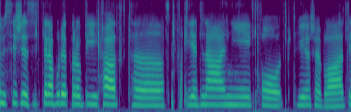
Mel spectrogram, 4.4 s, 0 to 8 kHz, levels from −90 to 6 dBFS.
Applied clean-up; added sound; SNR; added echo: neural diffusion model UNIVERSE++.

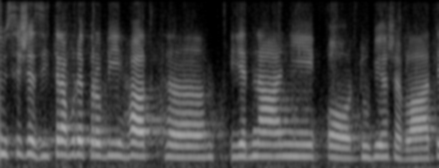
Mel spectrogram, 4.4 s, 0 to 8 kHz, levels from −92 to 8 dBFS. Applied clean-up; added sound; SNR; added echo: neural separator model SepFormer DNS4.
